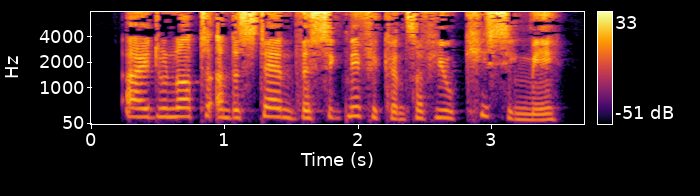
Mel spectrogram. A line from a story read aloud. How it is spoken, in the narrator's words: he said in his high, almost crooning voice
